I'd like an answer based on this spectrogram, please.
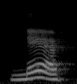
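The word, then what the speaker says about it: nephr: the Greek word root the Greek root nef which is NE e p HR and the Latin root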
